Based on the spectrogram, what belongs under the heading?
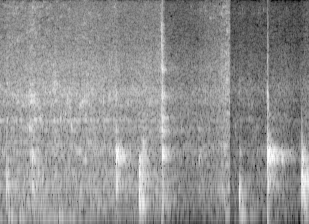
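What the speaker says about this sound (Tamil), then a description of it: "இத வெண்ணெயிலேயே லைட்டா வறுத்து விட்டுக்கங்க" Ground garlic, cumin and green chili paste frying in melted butter for a green gram soup, a light sizzle broken by several sharp spoon clinks and stirs against the pan.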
